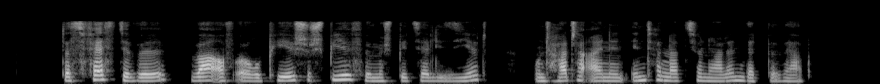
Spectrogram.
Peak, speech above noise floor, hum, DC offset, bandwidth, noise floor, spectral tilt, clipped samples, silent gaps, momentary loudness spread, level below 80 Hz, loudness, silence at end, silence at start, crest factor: -2 dBFS; 58 dB; none; under 0.1%; 8.4 kHz; -79 dBFS; -4.5 dB/octave; under 0.1%; 1.79-1.90 s, 5.25-5.32 s; 10 LU; -62 dBFS; -21 LUFS; 0.8 s; 0.6 s; 20 dB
